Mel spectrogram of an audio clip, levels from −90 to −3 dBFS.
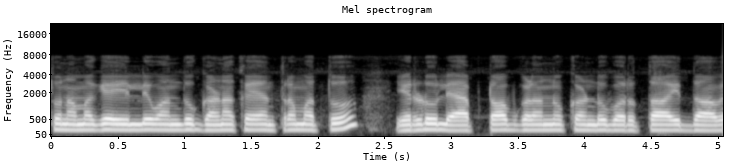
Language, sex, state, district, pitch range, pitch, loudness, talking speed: Kannada, male, Karnataka, Bidar, 155-160 Hz, 160 Hz, -13 LUFS, 130 wpm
